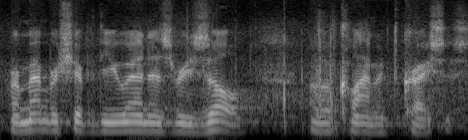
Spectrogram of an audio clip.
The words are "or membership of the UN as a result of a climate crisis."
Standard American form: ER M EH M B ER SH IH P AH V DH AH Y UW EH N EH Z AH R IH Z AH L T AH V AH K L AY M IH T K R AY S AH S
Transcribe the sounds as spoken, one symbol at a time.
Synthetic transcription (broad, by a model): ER M EH M B ER SH IH P AH V DH AH Y UW EH N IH Z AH R IH Z AH L T AH V AH K L AY M IH T K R AY S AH S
